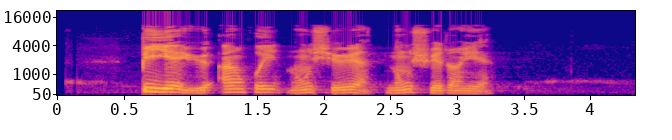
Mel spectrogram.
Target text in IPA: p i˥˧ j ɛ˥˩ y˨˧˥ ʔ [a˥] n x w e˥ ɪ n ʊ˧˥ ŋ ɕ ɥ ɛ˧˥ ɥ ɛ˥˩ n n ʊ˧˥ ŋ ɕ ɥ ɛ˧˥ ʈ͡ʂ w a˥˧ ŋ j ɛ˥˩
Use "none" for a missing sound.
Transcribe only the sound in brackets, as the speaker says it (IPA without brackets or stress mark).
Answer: a˥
